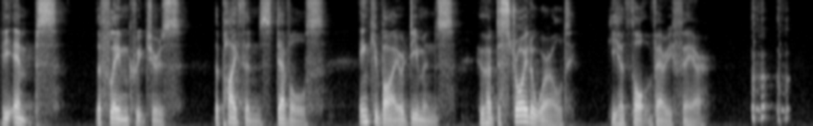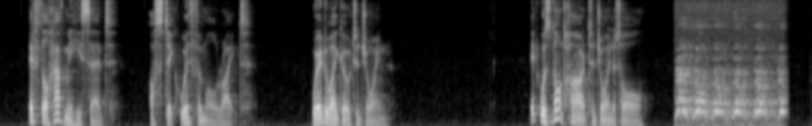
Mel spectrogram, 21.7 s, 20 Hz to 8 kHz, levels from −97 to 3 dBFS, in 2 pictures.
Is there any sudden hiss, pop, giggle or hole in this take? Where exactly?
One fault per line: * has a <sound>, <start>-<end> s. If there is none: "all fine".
* has a cough, 10.0-10.6 s
* has a bark, 19.8-21.4 s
